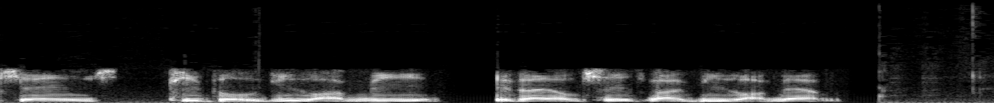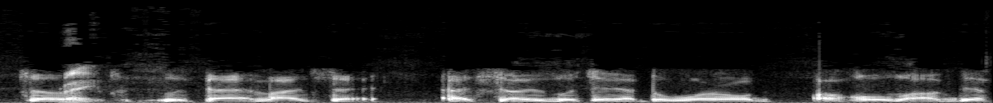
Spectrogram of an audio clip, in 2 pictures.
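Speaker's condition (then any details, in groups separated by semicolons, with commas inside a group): Muscular dystrophy; childhood onset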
